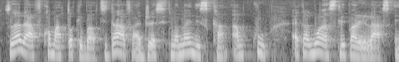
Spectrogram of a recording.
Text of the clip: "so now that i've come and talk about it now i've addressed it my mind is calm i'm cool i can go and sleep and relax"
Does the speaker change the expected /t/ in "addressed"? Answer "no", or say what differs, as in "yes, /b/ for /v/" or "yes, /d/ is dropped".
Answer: yes, /t/ is dropped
